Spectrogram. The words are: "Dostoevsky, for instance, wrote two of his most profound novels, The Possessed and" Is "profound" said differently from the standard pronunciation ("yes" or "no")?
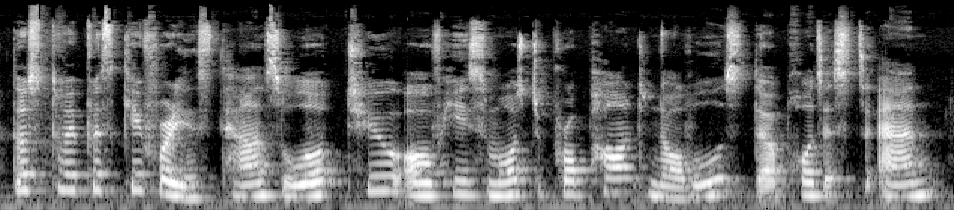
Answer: yes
